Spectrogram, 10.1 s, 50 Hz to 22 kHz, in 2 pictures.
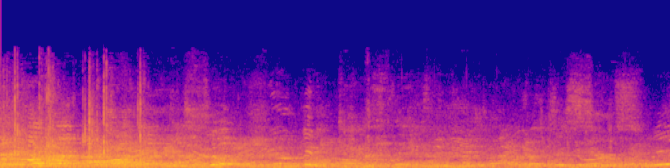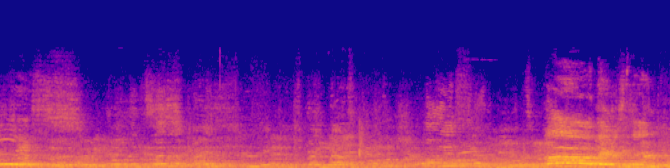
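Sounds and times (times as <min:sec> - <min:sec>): voices talking in a hall: 0:00.0 - 0:10.0.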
